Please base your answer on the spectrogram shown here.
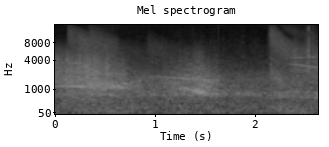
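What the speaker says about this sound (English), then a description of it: "Cannon ready, sir." Cannon and artillery fire in the Napoleon Total War game, with booming blasts that roll into a dense, continuous rumble of distant battle.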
